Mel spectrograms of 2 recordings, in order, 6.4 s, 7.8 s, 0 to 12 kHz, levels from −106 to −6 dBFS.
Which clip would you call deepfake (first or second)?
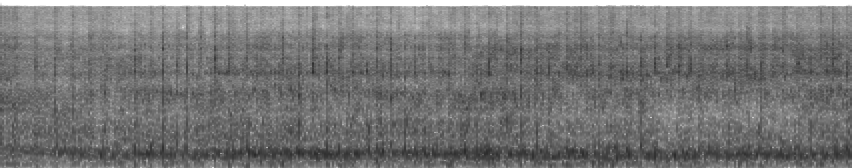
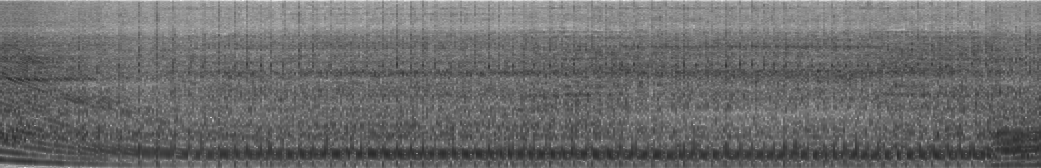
first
